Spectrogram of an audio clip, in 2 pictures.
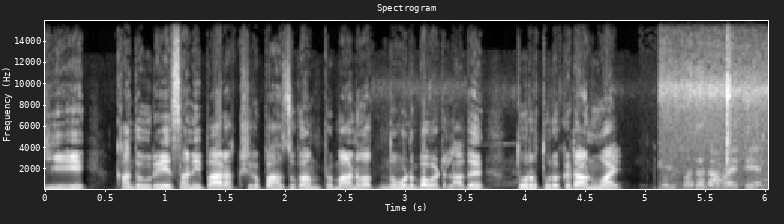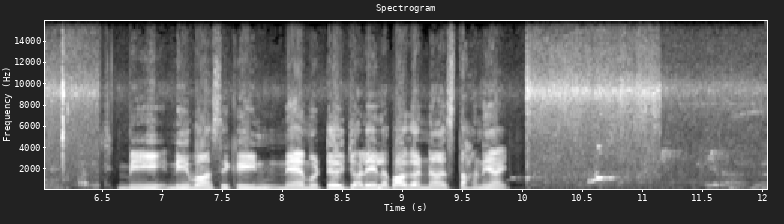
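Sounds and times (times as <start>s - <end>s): water hissing from leaking pipe: 5.2s - 6.6s, 10.0s - 11.2s.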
